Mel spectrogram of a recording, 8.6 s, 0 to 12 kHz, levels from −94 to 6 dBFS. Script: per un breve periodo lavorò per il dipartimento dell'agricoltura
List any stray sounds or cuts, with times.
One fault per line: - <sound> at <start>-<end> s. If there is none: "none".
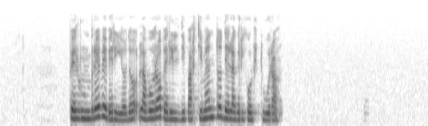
none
